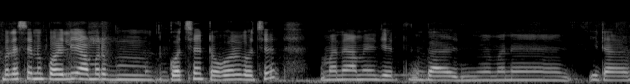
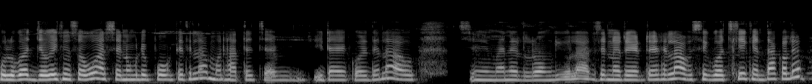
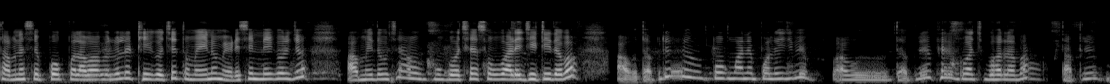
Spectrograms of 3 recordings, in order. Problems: constant background noise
